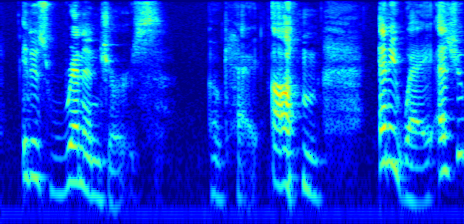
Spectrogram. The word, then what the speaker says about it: Renninger's: that i am saying it correctly it is renningers okay um anyway as you can tell they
